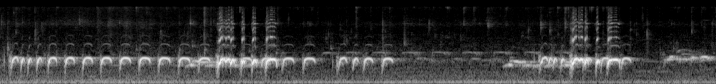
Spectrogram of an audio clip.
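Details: Zebra dove giving a long chain of rapid, evenly spaced coo notes that swell into a loud staccato burst, then a short pause, a lower rolling trill and a final cooing phrase; low hum throughout.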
